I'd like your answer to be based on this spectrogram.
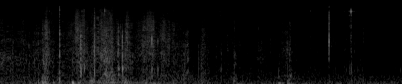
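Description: A flat green and pink woven fabric zip pouch with a tassel, held on the palm, is scratched and tapped by long nails. Dense bright scratching fills the first two seconds, then it thins out to quieter rustling with a few sharp taps near the end.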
